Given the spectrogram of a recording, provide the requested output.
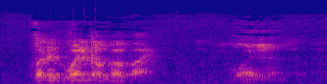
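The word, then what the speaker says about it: Wynn: Win. Win? Or Wen? Win. When? W-E-N or W-I-N? W-Y-N-N. W-Y-N-N. Okay.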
